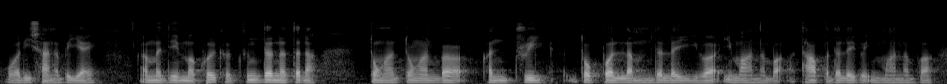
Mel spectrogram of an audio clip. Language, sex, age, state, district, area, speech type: Manipuri, male, 18-30, Manipur, Tengnoupal, rural, spontaneous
